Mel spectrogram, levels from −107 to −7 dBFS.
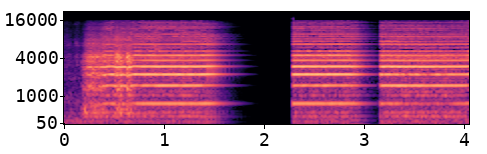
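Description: From 1.41 to 2.29 s, packets were likely held up in transit and the jitter buffer ran dry, a call audio freeze. The receiver stretched the last sound into a fading buzz that sinks to silence for about 0.42 s, then resumes where it stopped, now running about 0.86 s late.

From 2.87 to 3.16 s, incoming audio likely stopped arriving, a long network dropout. The last sound is extended as a fading hiss for about 0.27 s, and when the audio returns roughly 0.28 s of it has been skipped and is gone.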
